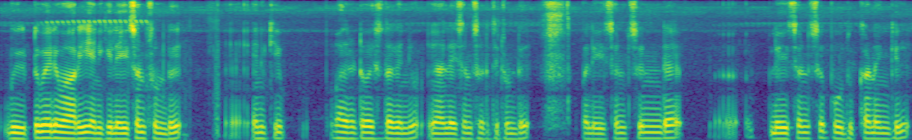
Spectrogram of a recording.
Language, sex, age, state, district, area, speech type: Malayalam, male, 18-30, Kerala, Wayanad, rural, spontaneous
